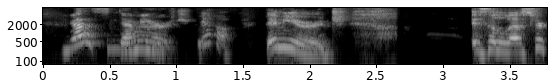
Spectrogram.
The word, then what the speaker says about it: demiurge: The demiurge, am I pronouncing that right? Yes, demiurge.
